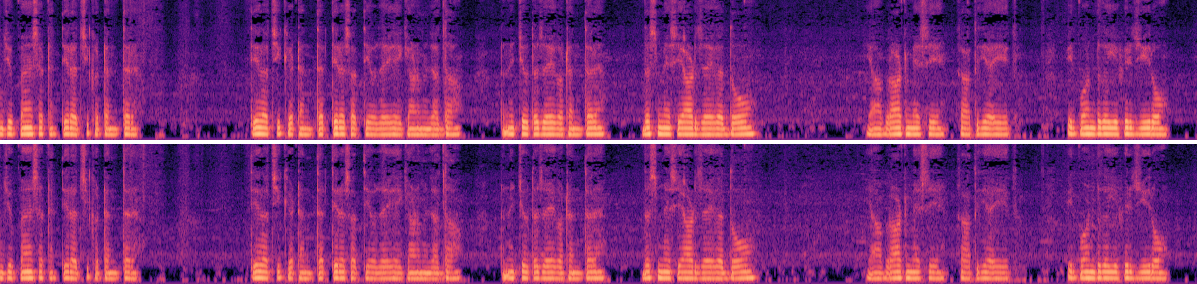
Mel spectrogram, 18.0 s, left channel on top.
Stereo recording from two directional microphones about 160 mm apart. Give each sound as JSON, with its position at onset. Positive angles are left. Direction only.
{"t": 0.0, "sound": "speech", "side_deg": 15}
{"t": 3.7, "sound": "speech", "side_deg": 10}
{"t": 13.0, "sound": "speech", "side_deg": 10}
{"t": 16.2, "sound": "speech", "side_deg": 5}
